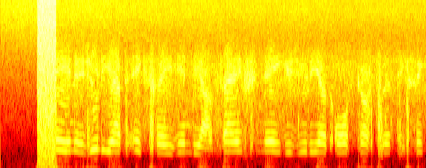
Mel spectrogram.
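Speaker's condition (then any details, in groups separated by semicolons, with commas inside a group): No condition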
